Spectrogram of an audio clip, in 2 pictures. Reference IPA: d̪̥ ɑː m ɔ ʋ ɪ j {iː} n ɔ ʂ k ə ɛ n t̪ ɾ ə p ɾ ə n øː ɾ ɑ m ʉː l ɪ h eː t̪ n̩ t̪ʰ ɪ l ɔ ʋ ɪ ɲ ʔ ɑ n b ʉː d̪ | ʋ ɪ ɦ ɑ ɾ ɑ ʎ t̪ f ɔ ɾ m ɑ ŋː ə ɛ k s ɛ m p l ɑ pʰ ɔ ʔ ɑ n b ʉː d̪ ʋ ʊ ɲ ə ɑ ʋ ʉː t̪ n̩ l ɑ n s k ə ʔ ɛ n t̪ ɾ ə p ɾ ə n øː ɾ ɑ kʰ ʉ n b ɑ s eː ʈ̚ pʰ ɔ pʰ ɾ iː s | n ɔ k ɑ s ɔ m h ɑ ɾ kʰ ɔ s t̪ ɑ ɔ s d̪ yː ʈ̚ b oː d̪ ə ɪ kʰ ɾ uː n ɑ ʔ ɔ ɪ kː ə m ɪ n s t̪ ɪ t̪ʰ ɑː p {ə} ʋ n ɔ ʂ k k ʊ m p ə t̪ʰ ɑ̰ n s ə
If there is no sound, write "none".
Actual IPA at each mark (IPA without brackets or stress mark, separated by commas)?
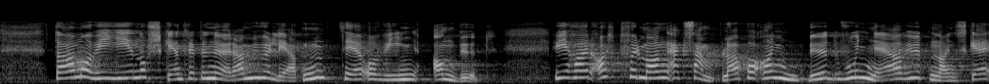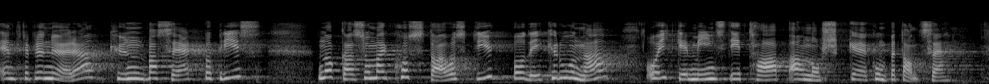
iː, ɑ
